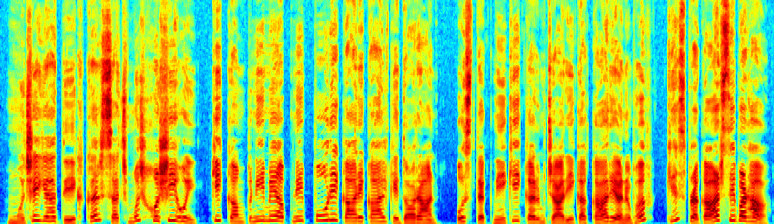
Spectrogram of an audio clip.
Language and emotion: Hindi, happy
